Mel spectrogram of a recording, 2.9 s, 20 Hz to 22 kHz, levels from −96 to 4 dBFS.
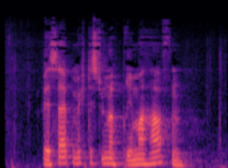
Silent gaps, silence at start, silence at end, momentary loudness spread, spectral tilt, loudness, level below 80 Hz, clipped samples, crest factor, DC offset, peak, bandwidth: none; 0.15 s; 0.05 s; 9 LU; -5 dB/octave; -28 LUFS; -58 dBFS; under 0.1%; 18 dB; under 0.1%; -10 dBFS; 14.5 kHz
